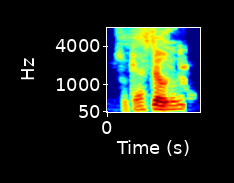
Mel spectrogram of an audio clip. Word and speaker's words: stochastic: Stochastic.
